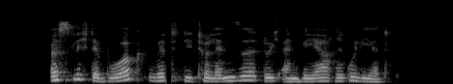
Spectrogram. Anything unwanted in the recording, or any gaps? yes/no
yes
